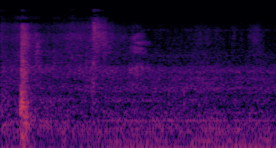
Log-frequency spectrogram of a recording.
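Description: A child breathes softly while asleep nearby.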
